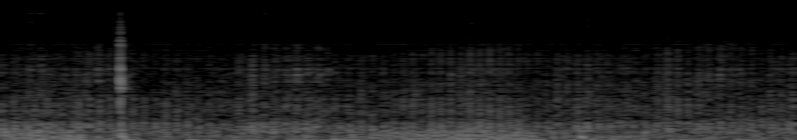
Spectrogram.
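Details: Soft, continuous purring from British Shorthair kittens at three weeks old: an even, fast-pulsing low rumble with one brief sharp click early on.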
